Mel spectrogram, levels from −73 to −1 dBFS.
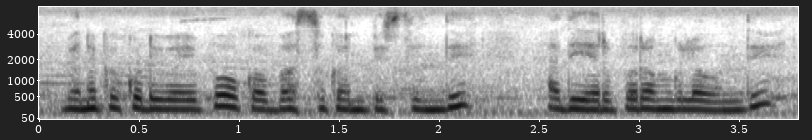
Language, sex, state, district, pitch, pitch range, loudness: Telugu, female, Telangana, Mahabubabad, 215 Hz, 205-225 Hz, -16 LUFS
